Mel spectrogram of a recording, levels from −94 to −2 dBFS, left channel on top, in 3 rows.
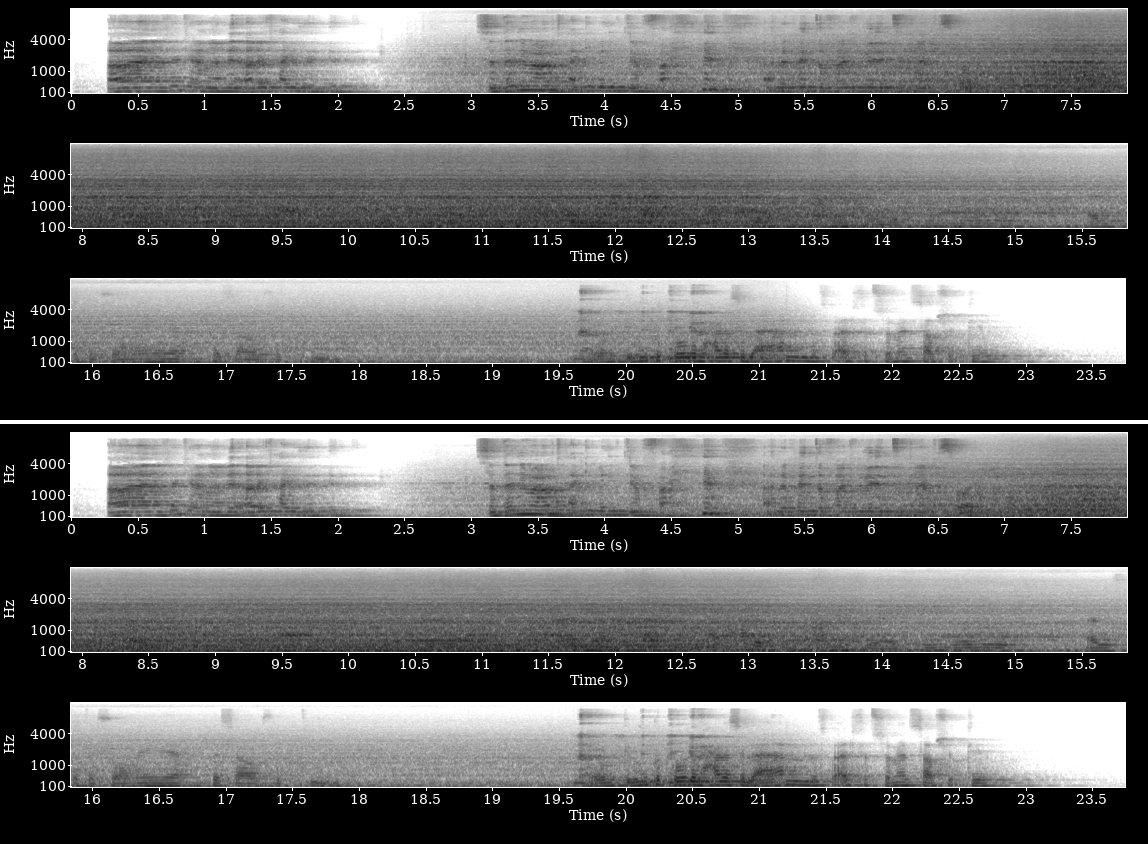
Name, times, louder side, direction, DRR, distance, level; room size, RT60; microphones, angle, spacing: voice 1, 0.3-2.1 3.0-7.1 9.7-10.0 19.6-20.6, equal, 10° right, 1 dB, 1.9 m, -27 dB
sound 1, 2.9-21.2, left 2 dB, 25° left, 1.0 m, -21 dB
voice 2, 8.2-9.0 10.3-11.1 11.5-12.4 12.7-15.0 15.5-17.3 17.6-17.9 19.7-22.7, right 2 dB, 55° right, 5 dB, 0.9 m, -26 dB
10.5 x 7.8 x 5.6 m, 1.1 s
head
